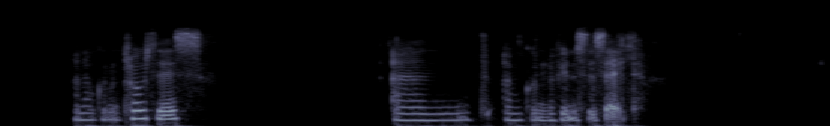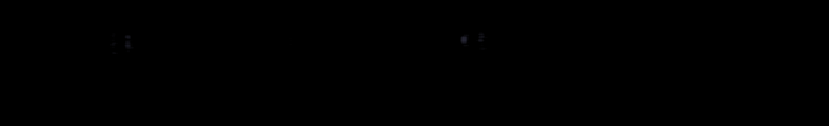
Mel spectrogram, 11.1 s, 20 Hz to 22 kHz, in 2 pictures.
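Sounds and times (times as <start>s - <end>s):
faint computer mouse clicks: 6.2s - 6.5s, 8.6s - 8.9s.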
